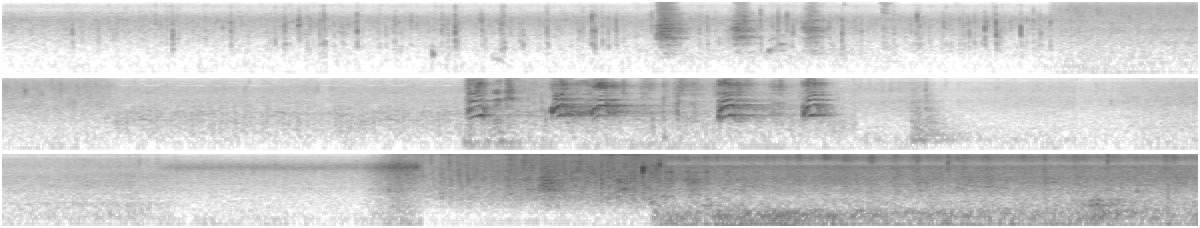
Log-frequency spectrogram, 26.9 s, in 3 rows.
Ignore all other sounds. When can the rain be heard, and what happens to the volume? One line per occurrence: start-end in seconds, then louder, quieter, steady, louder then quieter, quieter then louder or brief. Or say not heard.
0.0-26.8 louder.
